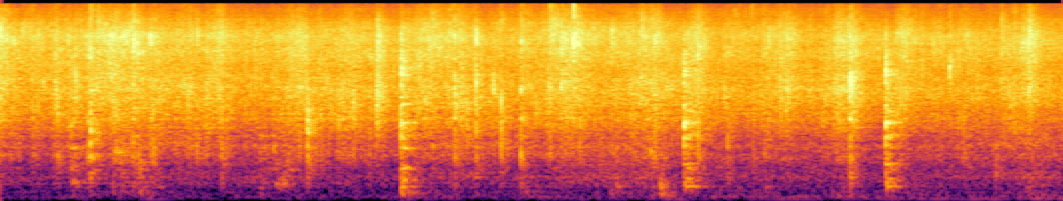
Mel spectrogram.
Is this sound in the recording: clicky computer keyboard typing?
no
